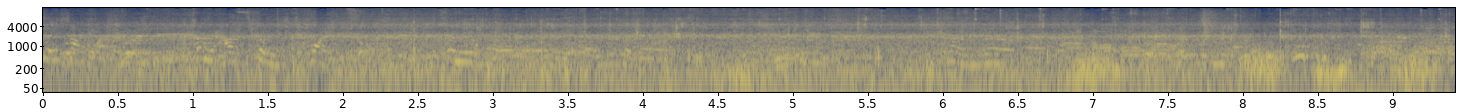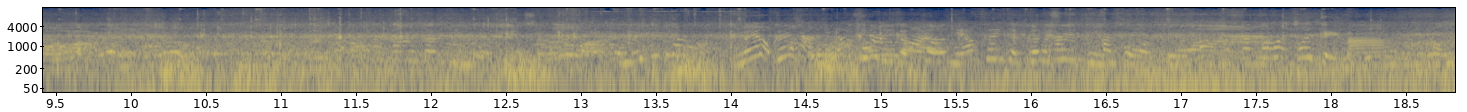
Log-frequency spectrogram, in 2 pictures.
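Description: A crowd of men and women talk and shout over each other close by.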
